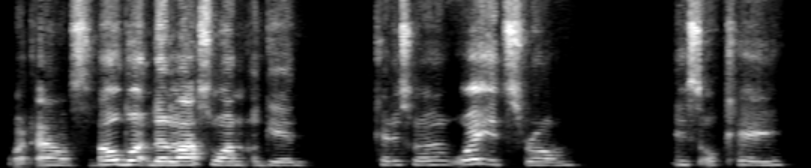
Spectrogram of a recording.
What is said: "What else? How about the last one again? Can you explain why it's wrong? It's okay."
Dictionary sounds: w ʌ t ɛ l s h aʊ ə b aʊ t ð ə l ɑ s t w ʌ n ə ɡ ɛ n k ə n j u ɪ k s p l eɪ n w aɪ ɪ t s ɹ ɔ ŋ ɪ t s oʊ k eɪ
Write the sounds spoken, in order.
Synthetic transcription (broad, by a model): w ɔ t ɛ l s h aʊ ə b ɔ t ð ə l ɑ s t w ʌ n ə ɡ ɛ n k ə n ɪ s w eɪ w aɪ ɪ t s ɹ ɔ ŋ ɪ t s oʊ k eɪ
